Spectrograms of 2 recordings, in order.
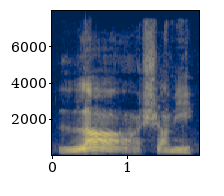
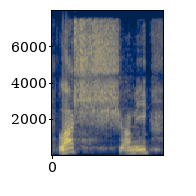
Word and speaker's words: lasciami: And when you sing, you have to make sure you separate the a from the sh, like it's a double consonant, right? Lasciare, lasciami. How many times, now go listen, right? How many times will you hear this wrong when people sing it? Lasciami, lascia, lascia, lascia, lasciami. And the accent in this case is on the ah, the very first ah.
